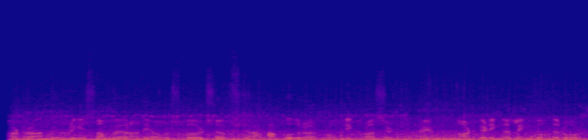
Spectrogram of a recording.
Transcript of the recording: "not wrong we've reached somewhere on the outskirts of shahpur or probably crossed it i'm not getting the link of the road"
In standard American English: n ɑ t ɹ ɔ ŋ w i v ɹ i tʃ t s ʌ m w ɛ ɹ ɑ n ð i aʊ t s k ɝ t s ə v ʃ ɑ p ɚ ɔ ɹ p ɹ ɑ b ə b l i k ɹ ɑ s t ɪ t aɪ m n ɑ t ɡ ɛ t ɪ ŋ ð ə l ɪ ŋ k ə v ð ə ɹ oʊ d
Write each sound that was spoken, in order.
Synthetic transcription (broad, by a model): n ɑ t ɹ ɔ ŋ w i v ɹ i s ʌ m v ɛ ɹ ɑ n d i aʊ t s k ɝ t s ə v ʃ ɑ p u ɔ ɹ p ɹ ɑ b ə b l i k ɹ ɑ s ɪ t aɪ m n ɑ t ɡ ɛ t ɪ ŋ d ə l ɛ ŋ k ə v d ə ɹ oʊ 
